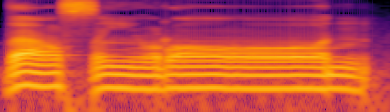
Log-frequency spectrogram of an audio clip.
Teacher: cara membacanya disamarkan kemudian didengungkan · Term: ikhfa hakiki aqrab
